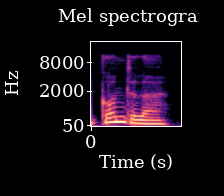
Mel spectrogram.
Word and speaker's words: gondola: by the way is known amongst the fraternity as a gondola with the second syllable emphasized and pronounced long but to return I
